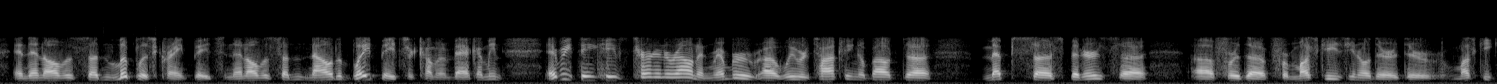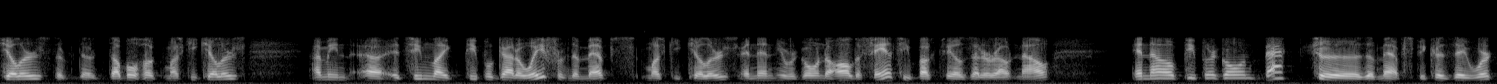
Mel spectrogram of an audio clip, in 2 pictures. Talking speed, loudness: 190 wpm, -24 LUFS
